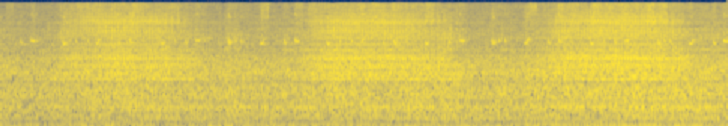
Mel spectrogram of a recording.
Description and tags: rattling and squeaky machine
a low whirring sound with a squeaky loop on top, at the back of a university restaurant. No idea what produces that.
Recorded on the fly with a crappy mic, but usable with a little cleanup.
whir, machine, industrial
